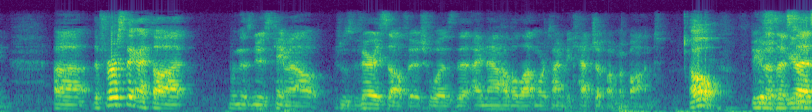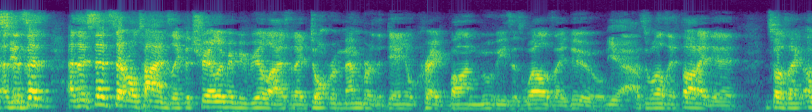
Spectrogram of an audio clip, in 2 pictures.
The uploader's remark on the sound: HAD TO USE THE CAMERA AUDIO INSTEAD OF OUR MICS AUDIO, THE H6 AUDIO WAS DAMAGED.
